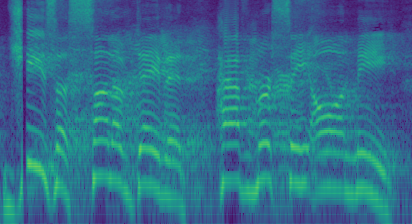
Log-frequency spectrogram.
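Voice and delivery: slow group call with drawn-out ending; leading congregational cry. Shown as a demonstration. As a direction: lead the crowd, stretching the last phrase. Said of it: "One more time".

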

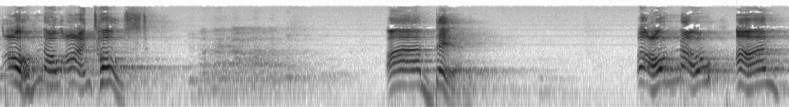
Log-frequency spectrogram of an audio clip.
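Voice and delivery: hammed-up terror of a doomed man; mock panic. Isaiah realising he's in God's presence, hammed-up panic. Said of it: "What he really said is".

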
